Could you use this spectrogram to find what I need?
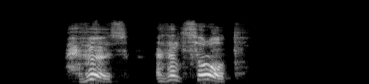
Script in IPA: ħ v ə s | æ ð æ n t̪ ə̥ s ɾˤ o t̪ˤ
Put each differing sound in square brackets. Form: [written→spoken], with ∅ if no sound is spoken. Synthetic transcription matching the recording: ħ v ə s | æ [ð→θ] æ n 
